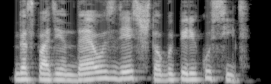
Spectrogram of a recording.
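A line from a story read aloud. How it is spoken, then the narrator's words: Loud bark. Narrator (Russian): гаркнул он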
